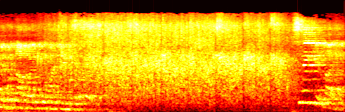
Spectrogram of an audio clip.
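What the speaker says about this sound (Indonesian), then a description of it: "Berikan tepuk tangan bagi Tuhan Yesus." A church congregation breaks into loud, sustained applause that fills the room for about four seconds, dips briefly, then swells again near the end, with voices mixed into the clapping.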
